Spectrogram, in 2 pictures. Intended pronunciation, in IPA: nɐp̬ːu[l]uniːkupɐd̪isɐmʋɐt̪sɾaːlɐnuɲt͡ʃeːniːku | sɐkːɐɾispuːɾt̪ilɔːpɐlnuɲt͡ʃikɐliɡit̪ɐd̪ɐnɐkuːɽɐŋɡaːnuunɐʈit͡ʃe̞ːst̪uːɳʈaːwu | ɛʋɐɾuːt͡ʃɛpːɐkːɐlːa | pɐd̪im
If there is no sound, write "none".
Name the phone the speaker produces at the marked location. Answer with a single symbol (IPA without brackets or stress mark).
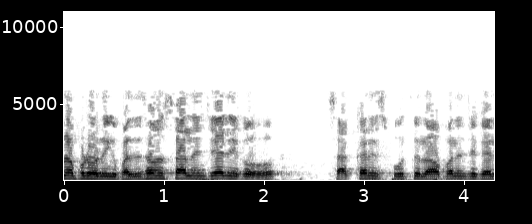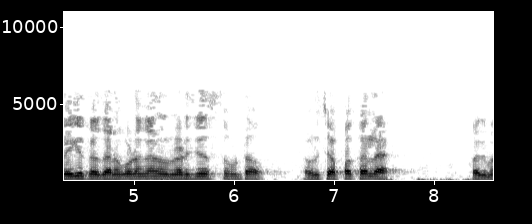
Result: ɽ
